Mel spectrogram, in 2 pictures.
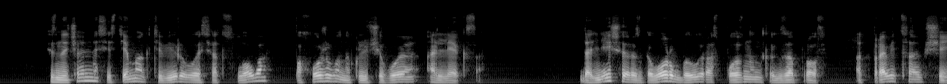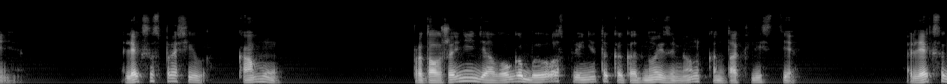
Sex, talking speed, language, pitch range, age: male, 100 wpm, Russian, 100-110 Hz, 20-39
